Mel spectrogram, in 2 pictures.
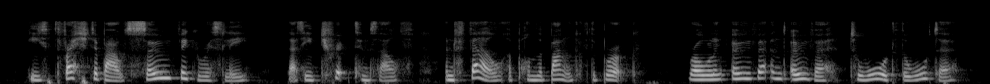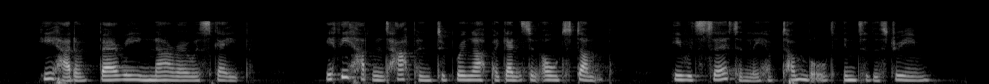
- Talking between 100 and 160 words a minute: Yes, average, 150 wpm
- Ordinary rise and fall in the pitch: Yes, average, 3.3 semitones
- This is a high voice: Yes, high, 200 Hz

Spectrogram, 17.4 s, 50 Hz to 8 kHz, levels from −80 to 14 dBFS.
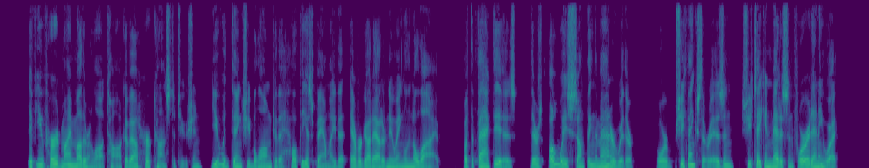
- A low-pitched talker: Yes, low, 125 Hz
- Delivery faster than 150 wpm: Yes, average, 175 wpm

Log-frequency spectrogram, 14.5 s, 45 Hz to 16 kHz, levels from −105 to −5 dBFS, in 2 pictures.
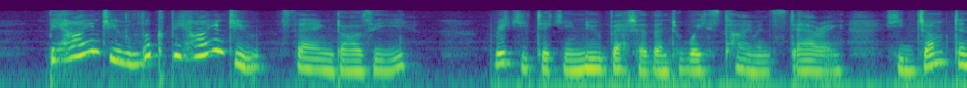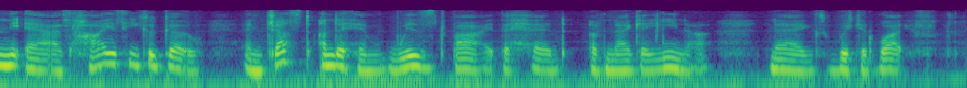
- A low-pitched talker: No, medium, 160 Hz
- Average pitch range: No, wide, 6.3 semitones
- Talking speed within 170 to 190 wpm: Yes, average, 175 wpm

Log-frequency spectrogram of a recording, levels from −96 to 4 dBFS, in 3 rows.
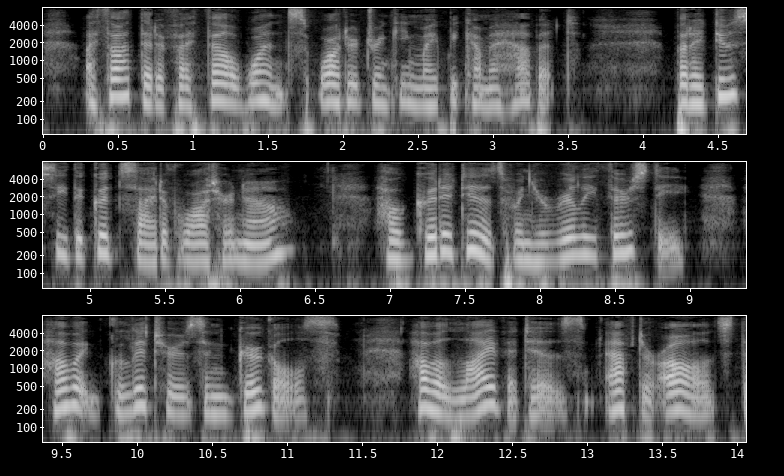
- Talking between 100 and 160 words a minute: No, average, 190 wpm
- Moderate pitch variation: Yes, average, 4.1 semitones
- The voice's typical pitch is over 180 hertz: Yes, high, 190 Hz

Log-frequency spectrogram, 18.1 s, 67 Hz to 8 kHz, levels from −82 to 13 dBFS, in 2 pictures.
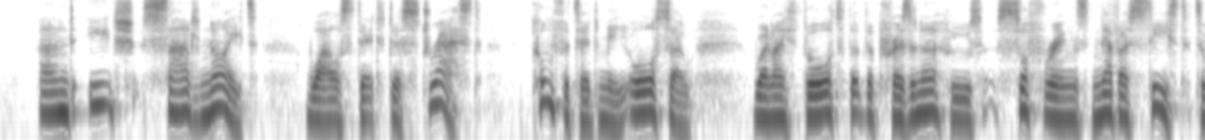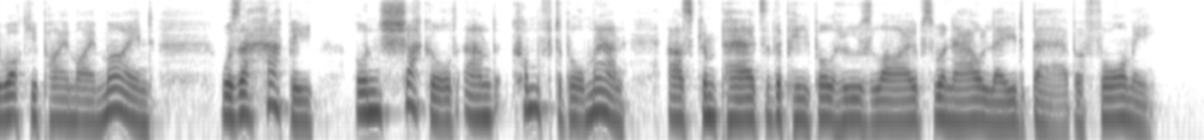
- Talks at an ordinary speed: Yes, average, 150 wpm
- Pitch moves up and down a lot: No, average, 3.9 semitones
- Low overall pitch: No, medium, 145 Hz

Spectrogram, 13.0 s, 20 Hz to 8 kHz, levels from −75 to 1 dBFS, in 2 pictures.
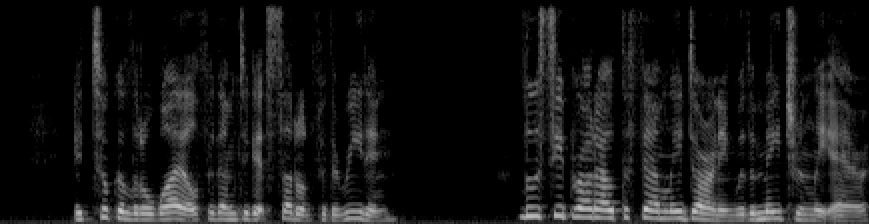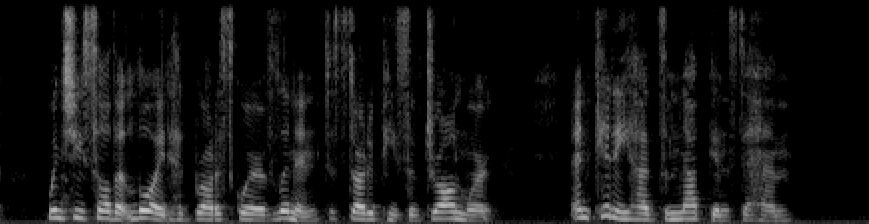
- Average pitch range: Yes, average, 4.4 semitones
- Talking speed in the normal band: No, fast, 220 wpm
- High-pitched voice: Yes, high, 225 Hz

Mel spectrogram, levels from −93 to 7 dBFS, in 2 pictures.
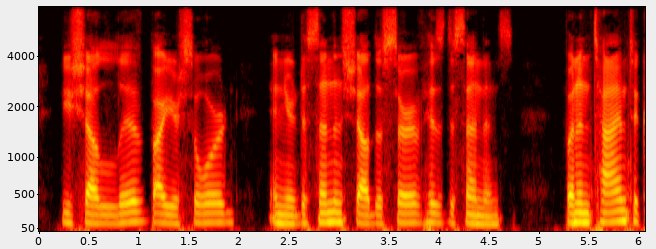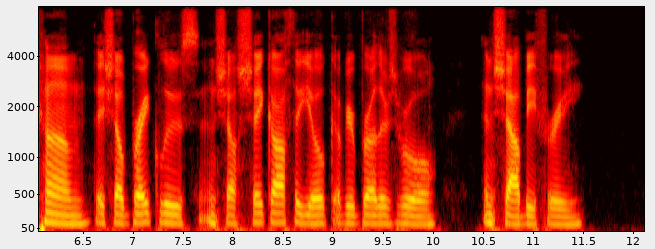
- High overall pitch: No, low, 115 Hz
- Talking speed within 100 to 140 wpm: No, average, 180 wpm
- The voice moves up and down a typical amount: No, narrow, 2.2 semitones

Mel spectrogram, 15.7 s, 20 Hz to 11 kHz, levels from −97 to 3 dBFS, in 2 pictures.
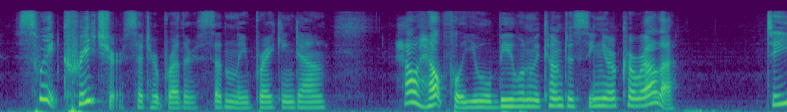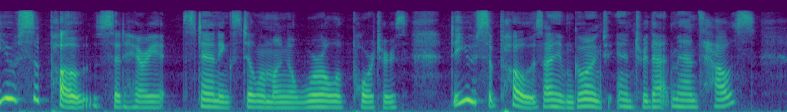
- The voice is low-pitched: No, medium, 180 Hz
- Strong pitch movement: No, average, 4.1 semitones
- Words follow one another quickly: No, average, 160 wpm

